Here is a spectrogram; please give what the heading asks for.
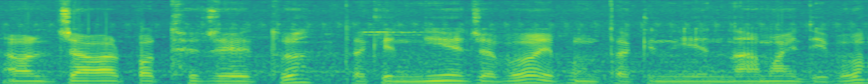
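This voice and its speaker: A man's voice: lowish voice, level tone, brisk. A man with a Bangladeshi accent chatting casually to viewers as a ride-share vlogger, talking from inside a helmet while out on a motorbike. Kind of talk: casual vlog chat. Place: outdoors on a motorbike in city streets. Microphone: camera mounted in the helmet. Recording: clear traffic and vehicle noise.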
